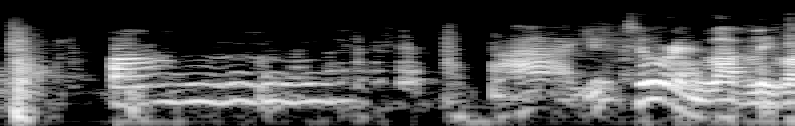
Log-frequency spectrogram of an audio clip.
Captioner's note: man humming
